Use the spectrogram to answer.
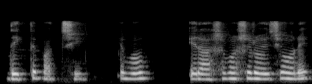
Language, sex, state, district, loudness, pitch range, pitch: Bengali, female, West Bengal, Jalpaiguri, -21 LUFS, 250-275 Hz, 265 Hz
